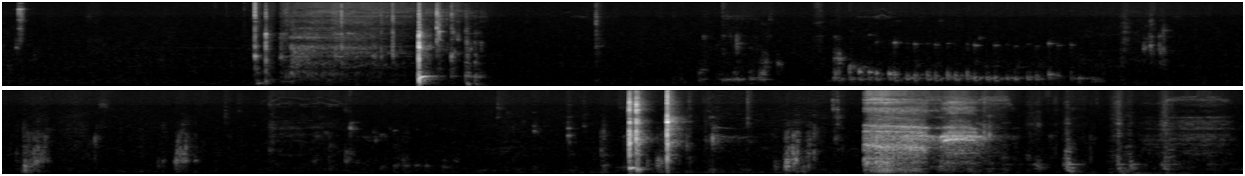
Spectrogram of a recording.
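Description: Quiet sipping from a drink, with soft slurps and a few sharp clicks, then a louder burst of swallowing or breath near the end, with no talking.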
